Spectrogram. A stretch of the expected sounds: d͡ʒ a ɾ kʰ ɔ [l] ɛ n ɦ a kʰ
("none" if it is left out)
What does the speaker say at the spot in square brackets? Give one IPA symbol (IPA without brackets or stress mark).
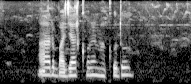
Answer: ɾ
